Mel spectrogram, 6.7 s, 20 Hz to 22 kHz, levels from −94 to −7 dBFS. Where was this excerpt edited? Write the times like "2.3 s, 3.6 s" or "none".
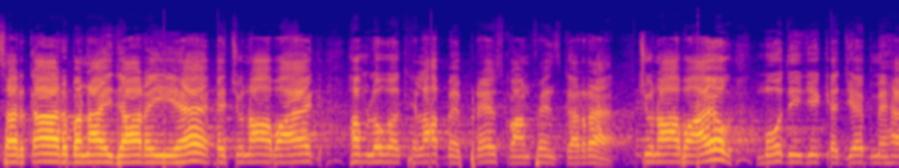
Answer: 1.7 s, 4.8 s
